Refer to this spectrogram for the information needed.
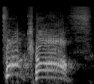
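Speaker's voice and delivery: slightly irritated, mildly angry tone. Ranting about being called they or she, the speaker snaps, a little angry. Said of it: "It's a little angry".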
